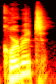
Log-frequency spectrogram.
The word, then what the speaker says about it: Corbet: Corbet.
